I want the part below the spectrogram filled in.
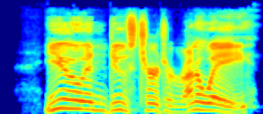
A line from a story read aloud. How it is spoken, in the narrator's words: the man snarled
